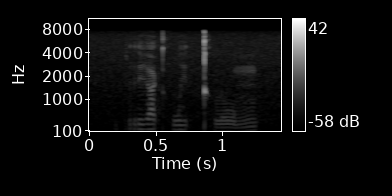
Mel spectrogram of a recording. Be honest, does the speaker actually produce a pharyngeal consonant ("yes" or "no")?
no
